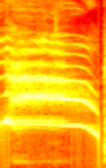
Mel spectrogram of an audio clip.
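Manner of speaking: high-pitched, amazed crowd-like shout.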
